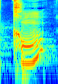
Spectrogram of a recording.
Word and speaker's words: quand: Ici, c'est important parce que vous voyez, on a quand avec un D à la fin, mais après, on a une voyelle. Pour faire la liaison, c'est-à-dire pour les prononcer ensemble, le D, il prend les sons de T.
